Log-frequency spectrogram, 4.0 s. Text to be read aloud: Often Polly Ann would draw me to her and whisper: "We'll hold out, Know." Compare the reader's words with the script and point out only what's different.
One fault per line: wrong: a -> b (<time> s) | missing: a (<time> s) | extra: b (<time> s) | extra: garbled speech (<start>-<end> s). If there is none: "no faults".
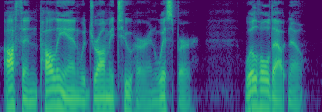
no faults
